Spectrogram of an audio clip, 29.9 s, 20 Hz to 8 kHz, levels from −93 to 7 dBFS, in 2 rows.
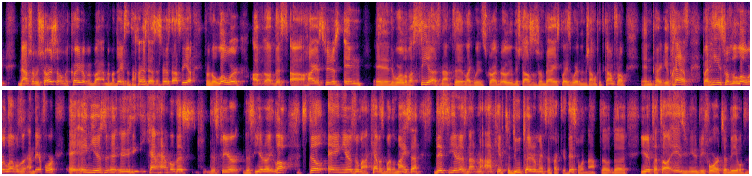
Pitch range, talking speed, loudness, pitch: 120-155 Hz, 165 wpm, -17 LUFS, 140 Hz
